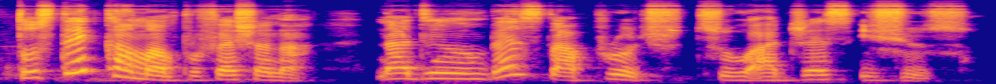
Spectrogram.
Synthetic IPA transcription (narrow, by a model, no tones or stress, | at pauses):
tostekamãnpɾofɛʃɔna̰ | nadĩbɛstapɾot͡ʃtʰua̰dɾɛsiʃṵs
